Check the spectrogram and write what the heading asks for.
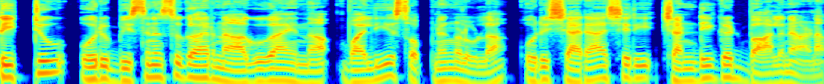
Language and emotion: Malayalam, neutral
